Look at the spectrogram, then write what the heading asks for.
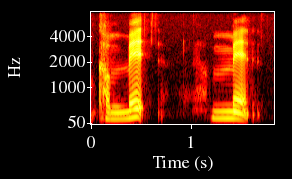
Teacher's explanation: we don't pronounce the t's we don't release the t's just hold them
